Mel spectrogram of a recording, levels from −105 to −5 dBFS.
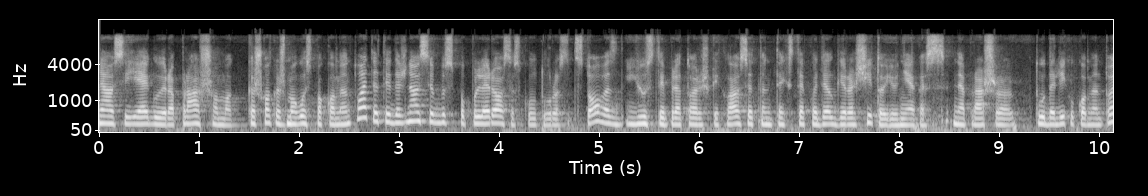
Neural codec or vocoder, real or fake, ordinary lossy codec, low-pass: vocoder, 22.05 kHz, 80 mel bands, Vocos; fake; Opus, 32 kbps; 9.9 kHz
